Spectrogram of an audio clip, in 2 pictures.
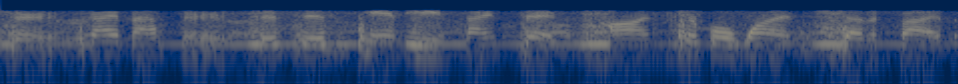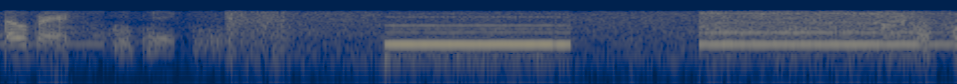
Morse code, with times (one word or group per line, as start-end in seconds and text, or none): none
